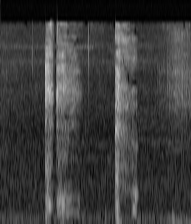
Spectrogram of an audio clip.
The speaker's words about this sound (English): And since I'm also having some cough and cold, half of my time went by clearing my throat and coughing.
